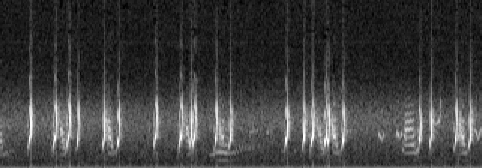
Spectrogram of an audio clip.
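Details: Common quail, used as a hunting lure, calling rapidly: dense runs of sharp three-note phrases, crisp and quick, following one another almost without pause.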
